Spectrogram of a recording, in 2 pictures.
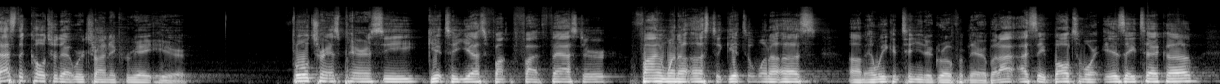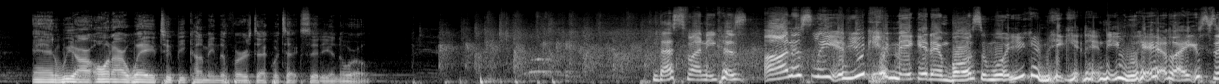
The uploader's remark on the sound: Live podcast recording of the NoPixAfterDark conversation series at the Baltimore Peninsula!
